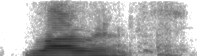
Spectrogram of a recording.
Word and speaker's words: Lawrence: Lawrence.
